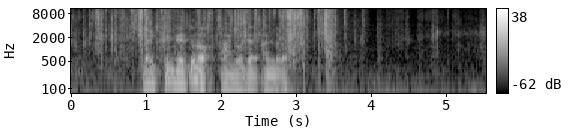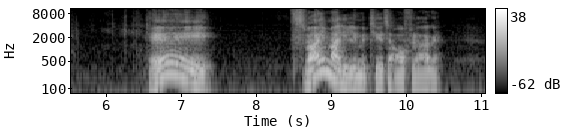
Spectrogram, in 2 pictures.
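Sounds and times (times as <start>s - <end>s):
trading cards rustling: 0.0s - 6.6s.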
